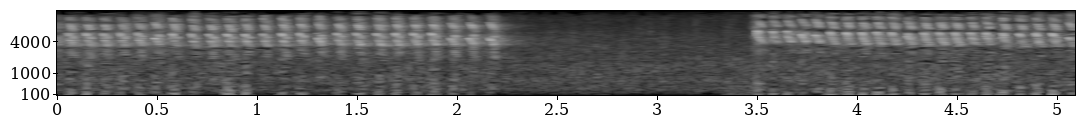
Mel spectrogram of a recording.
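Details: Kolibri ninja sunbird on a songbird training track: two long bursts of a high, buzzy, rapidly pulsed trill separated by about a second of quiet, with soft low pulses beneath.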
